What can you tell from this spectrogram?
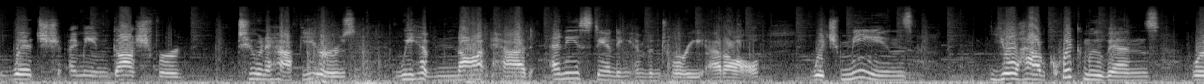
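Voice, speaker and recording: A woman at a very slow pace, dry with no echo, over clear music in the background. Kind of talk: casual tour commentary. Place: car.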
